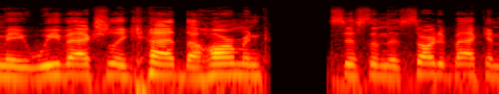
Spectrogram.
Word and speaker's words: Harman: As you can hear behind me, we've actually got the Harman system that started back in August of 2010.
